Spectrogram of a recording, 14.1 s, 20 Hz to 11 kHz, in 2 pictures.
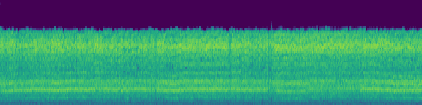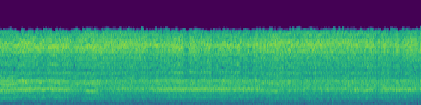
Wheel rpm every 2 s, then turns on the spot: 170, 230, 230, 230, 230, 230, 230.
none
